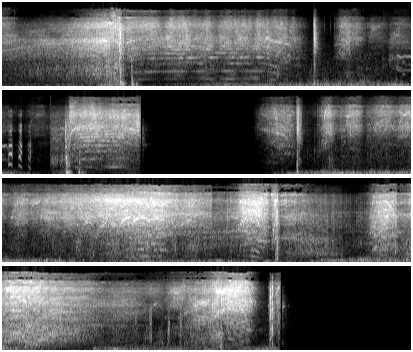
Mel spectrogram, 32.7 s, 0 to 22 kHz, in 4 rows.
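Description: Arrma Fireteam 1/7 RC truck driven at speed, heard from close on board: its Hobbywing MAX6-driven 4082 2000KV brushless motor whining up and down in pitch with the throttle over wind and tyre noise. The sound cuts out completely for about two seconds near the middle.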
